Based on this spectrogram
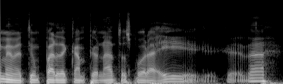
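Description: Against a quiet background, a man with an ordinary speaking voice talks at a fairly low pitch with lively intonation. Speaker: podcast host. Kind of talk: interview.

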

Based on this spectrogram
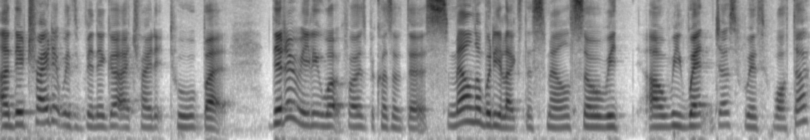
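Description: A woman with an ordinary speaking voice shows ordinary pitch variation in a very clean recording with a silent background. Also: medium pitch for a woman, fairly quick pace. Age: 20s. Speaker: small business owner, zero waste advocate. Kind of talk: interview.

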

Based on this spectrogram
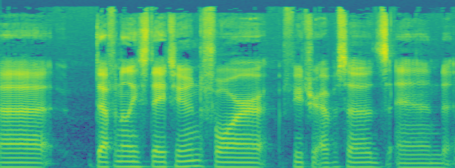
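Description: In a very clean recording with a silent background, a man with a fairly low pitch uses a normal speaking voice and fairly even intonation. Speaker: podcast host. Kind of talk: casual chat.

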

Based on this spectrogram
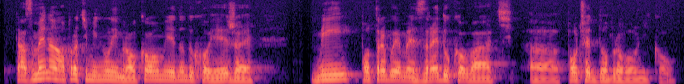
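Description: Pitched fairly high, a man talks at a moderate pace with ordinary pitch variation and very even loudness. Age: 40s. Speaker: race organizer and ultrarunner. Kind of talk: casual interview. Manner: halting, with many repetitions and fillers.

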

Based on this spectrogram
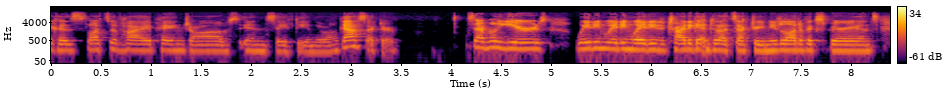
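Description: A woman with a Nova Scotian accent, fairly low in pitch, talking at a very fast pace with ordinary pitch variation and big swings in loudness, over a quiet background. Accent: Atlantic Canadian (Nova Scotian). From Nova Scotia, South Shore (Lunenburg). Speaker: entrepreneur and marketer. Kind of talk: interview conversation.

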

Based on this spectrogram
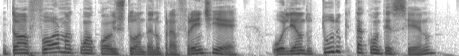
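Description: Talking at a very fast pace, a man uses a fairly high pitch with very wide pitch swings. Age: 30s. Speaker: comic project creator. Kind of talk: casual chat.

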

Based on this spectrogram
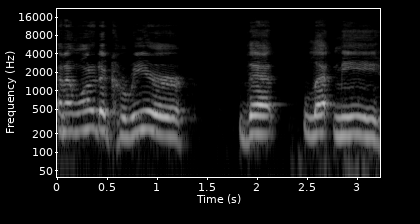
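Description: Recorded very clean with a silent background, a man with an American accent speaks at a high pitch. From California. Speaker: tech entrepreneur. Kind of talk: interview.

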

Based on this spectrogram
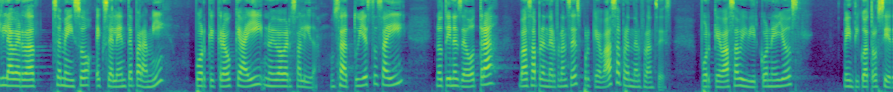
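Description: In an unremarkable speaking voice, a woman at a medium pitch talks at a moderate pace with ordinary pitch variation, the sound dry and close with no echo. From Mexicali, Baja California, Mexico. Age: 20s. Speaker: podcast host, recent dental graduate. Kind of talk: casual monologue.

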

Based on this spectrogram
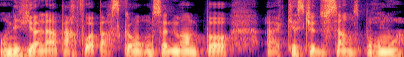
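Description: Fairly low male pitch from a man, with ordinary pitch variation. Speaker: psychologist and management professor. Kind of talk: interview.

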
